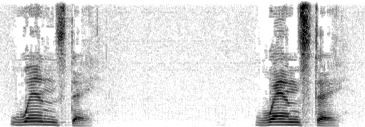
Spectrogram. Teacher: the d is silent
